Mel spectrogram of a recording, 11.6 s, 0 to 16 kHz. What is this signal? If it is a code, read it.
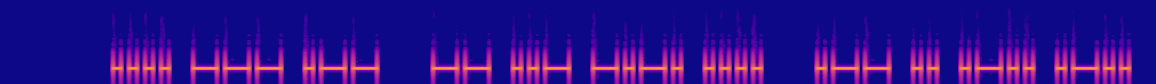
Morse code, heard as a keyed tone, about 15 wpm, 700 Hz. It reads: HOW MUCH WILL
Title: Sentences from Top 1400 Words 15wpm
